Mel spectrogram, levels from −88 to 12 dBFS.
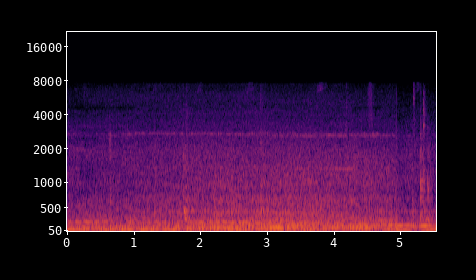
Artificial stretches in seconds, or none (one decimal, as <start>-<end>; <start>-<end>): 0.0-1.0; 4.3-4.7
